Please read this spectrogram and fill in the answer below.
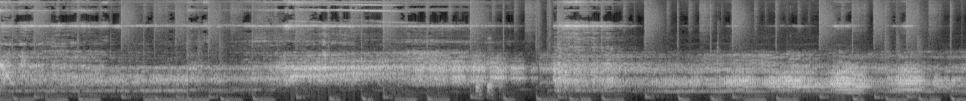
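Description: Electronic hum from a double-bladed ArtSaber lightsaber's built-in sound board as its sound presets are cycled. The sound switches to a different effect about seven seconds in.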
